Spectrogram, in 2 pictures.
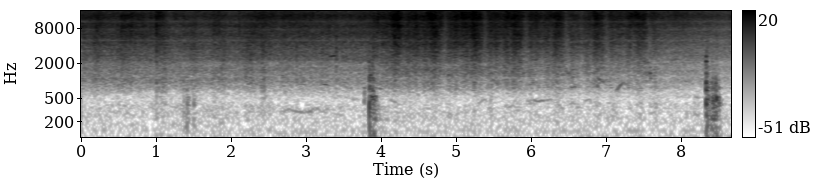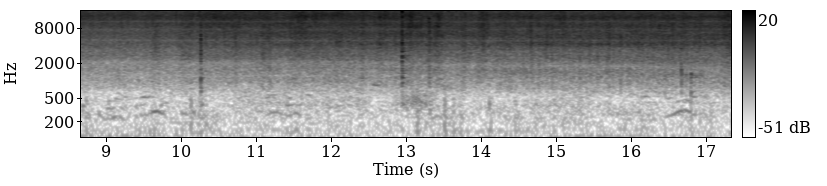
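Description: Chicken strips, bell peppers and onion sizzling in vegetable oil in a frying pan, a steady high hiss that swells for a few seconds a few seconds in. A few sharp knocks are heard over it.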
